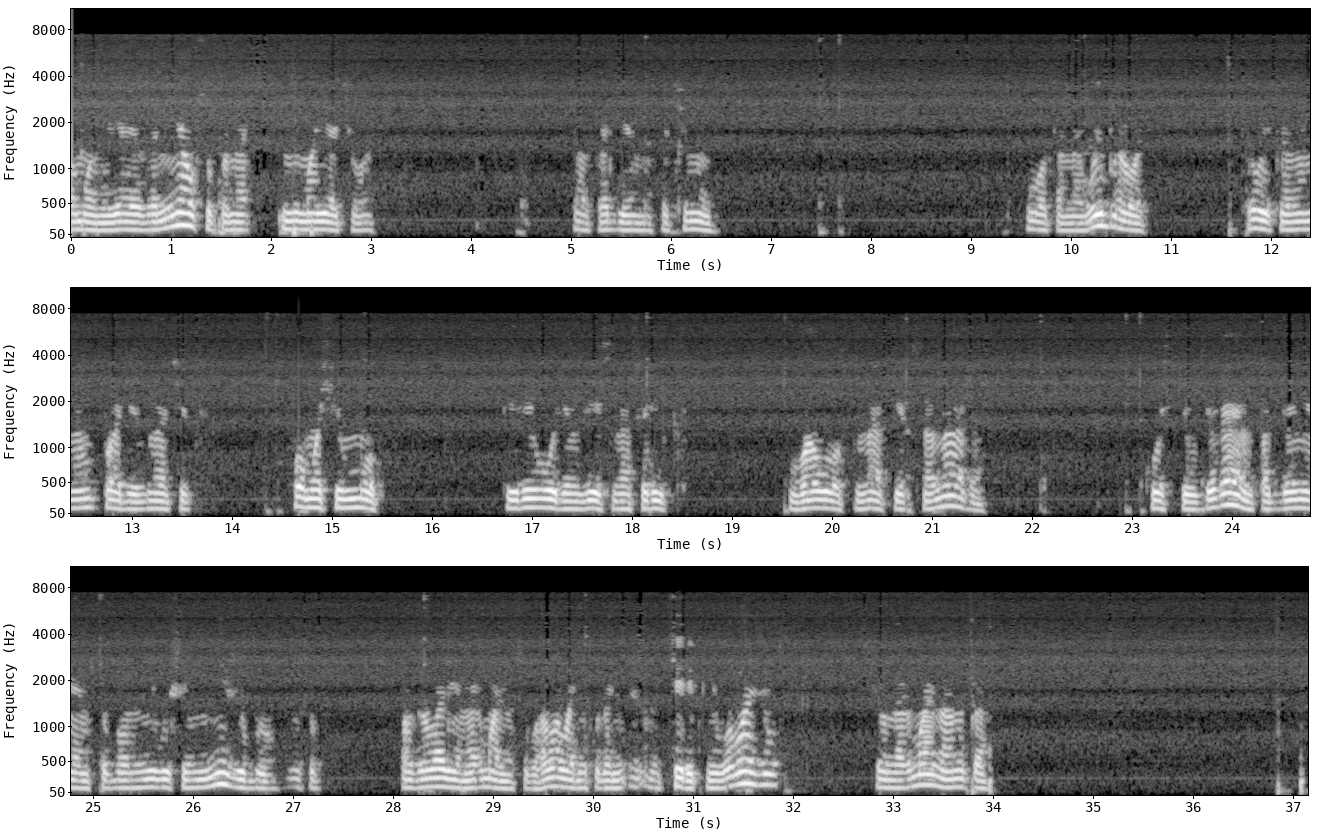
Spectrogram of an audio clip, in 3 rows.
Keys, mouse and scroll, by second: 2.2 g, 4.6-5.8 middle drag, 7.4 click, 9.3-10.2 middle drag, 11.4 KP_3, 14.3 click, 15.3-18.0 drag, 19.6-20.8 drag, 21.1-22.2 middle drag, 22.8 click, 23.7 middle click, 25.1-28.3 drag, 28.7-30.1 scroll up 1, 31.1 KP_1, 33.7 space, 36.8 space.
